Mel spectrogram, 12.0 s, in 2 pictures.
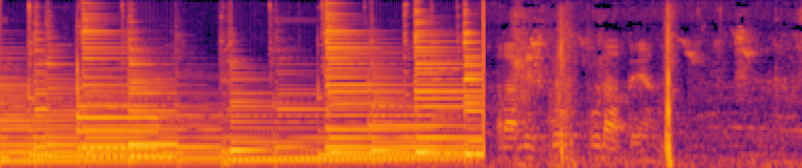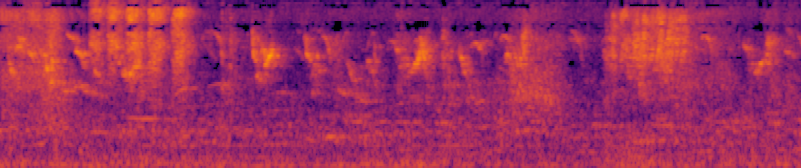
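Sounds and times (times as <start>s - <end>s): small birds chirping: 3.7s - 12.0s.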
